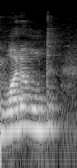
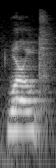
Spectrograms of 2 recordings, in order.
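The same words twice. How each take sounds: First: The word is said as two syllables. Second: The word is said as one syllable. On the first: "it would be world. So you're using two syllables" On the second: "instead of it being world"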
